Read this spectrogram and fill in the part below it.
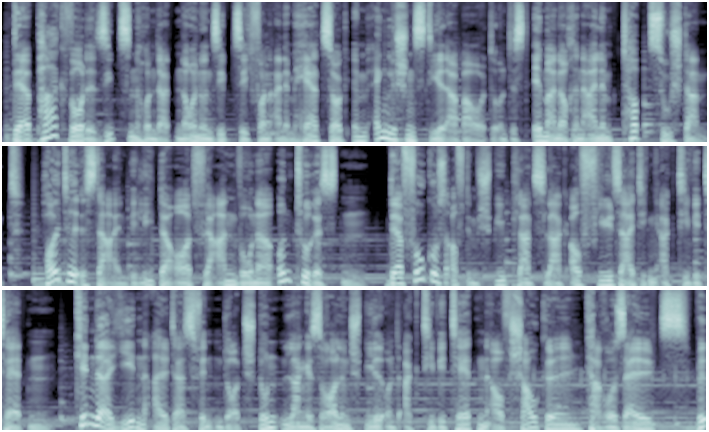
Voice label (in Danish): Tysk, speakere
